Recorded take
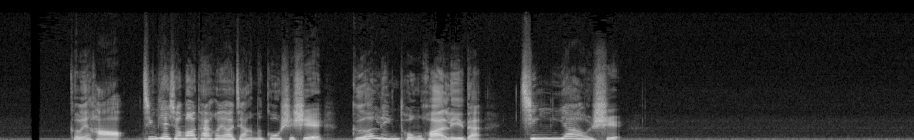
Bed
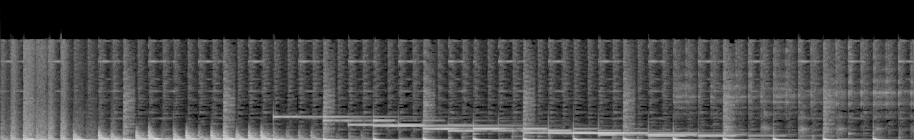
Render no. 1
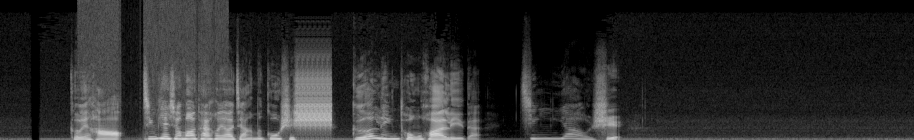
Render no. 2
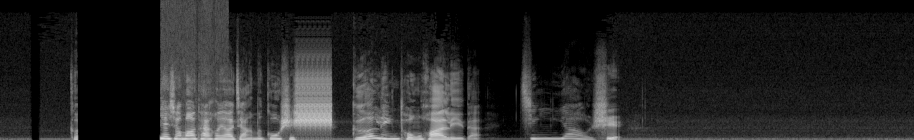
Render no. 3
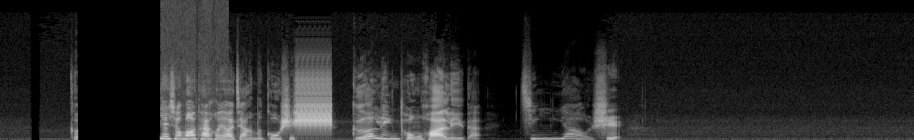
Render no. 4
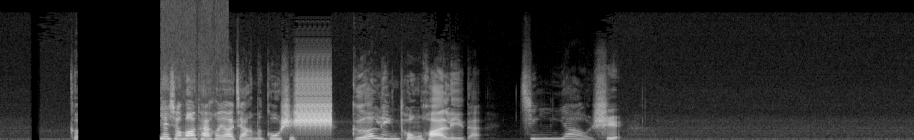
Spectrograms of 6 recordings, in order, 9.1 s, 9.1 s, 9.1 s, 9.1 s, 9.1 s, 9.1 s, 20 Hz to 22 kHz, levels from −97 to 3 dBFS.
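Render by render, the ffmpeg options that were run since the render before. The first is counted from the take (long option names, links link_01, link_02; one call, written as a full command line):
ffmpeg -i in.wav -filter_complex "[0:a]asettb=1/sr,asplit=3[link_01][link_02][link_03];[link_01]atrim=end=0.774[link_04];[link_02]atrim=start=0.77:end=2.28,asetpts=PTS-STARTPTS,afade=type=in:duration=0.004:curve=qsin,afade=type=out:start_time=1.506:duration=0.004:curve=qsin,acrusher=bits=8:dc=4:mix=0:aa=0.000001[link_05];[link_03]atrim=start=2.276[link_06];[link_04][link_05]acrossfade=duration=0.004:curve1=hsin:curve2=qsin[link_07];[link_07][link_06]acrossfade=duration=0.004:curve1=qsin:curve2=hsin,asplit=10[link_08][link_09][link_10][link_11][link_12][link_13][link_14][link_15][link_16][link_17];[link_08]atrim=end=3.012[link_18];[link_09]atrim=start=2.958:end=3.012[link_19];[link_10]atrim=start=2.958:end=3.012[link_20];[link_11]atrim=start=2.958:end=3.012[link_21];[link_12]atrim=start=2.958:end=3.012[link_22];[link_13]atrim=start=2.958:end=3.012[link_23];[link_14]atrim=start=2.958:end=3.012[link_24];[link_15]atrim=start=3.308:end=4.64,asetpts=PTS-STARTPTS,afade=type=out:start_time=1.122:duration=0.21:silence=0.188365[link_25];[link_16]atrim=start=4.64:end=5.93,asetpts=PTS-STARTPTS,volume=-14.5dB[link_26];[link_17]atrim=start=5.93,asetpts=PTS-STARTPTS,afade=type=in:duration=0.21:silence=0.188365[link_27];[link_18][link_19]acrossfade=duration=0.004:curve1=hsin:curve2=hsin[link_28];[link_28][link_20]acrossfade=duration=0.004:curve1=hsin:curve2=hsin[link_29];[link_29][link_21]acrossfade=duration=0.004:curve1=hsin:curve2=hsin[link_30];[link_30][link_22]acrossfade=duration=0.004:curve1=hsin:curve2=hsin[link_31];[link_31][link_23]acrossfade=duration=0.004:curve1=hsin:curve2=hsin[link_32];[link_32][link_24]acrossfade=duration=0.004:curve1=hsin:curve2=hsin[link_33];[link_25][link_26][link_27]concat=n=3:v=0:a=1[link_34];[link_33][link_34]acrossfade=duration=0.004:curve1=hsin:curve2=hsin" out.wav
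ffmpeg -i in.wav -filter_complex "[0:a]asettb=1/sr,asplit=3[link_01][link_02][link_03];[link_01]atrim=end=2.294[link_04];[link_02]atrim=start=2.29:end=4.22,asetpts=PTS-STARTPTS,afade=type=in:duration=0.004:curve=qsin,afade=type=out:start_time=1.926:duration=0.004:curve=qsin,equalizer=frequency=2900:width=6.4:gain=11[link_05];[link_03]atrim=start=4.216[link_06];[link_04][link_05]acrossfade=duration=0.004:curve1=hsin:curve2=qsin[link_07];[link_07][link_06]acrossfade=duration=0.004:curve1=qsin:curve2=hsin,asettb=1/sr,asplit=3[link_08][link_09][link_10];[link_08]atrim=end=4.734[link_11];[link_09]atrim=start=4.73:end=6.11,asetpts=PTS-STARTPTS,afade=type=in:duration=0.004:curve=qsin,afade=type=out:start_time=1.376:duration=0.004:curve=qsin,highpass=frequency=280:width_type=q:width=1.8[link_12];[link_10]atrim=start=6.106[link_13];[link_11][link_12]acrossfade=duration=0.004:curve1=hsin:curve2=qsin[link_14];[link_14][link_13]acrossfade=duration=0.004:curve1=qsin:curve2=hsin,asplit=3[link_15][link_16][link_17];[link_15]atrim=end=0.77,asetpts=PTS-STARTPTS,afade=type=out:start_time=0.766:duration=0.004:curve=hsin[link_18];[link_16]atrim=start=0.77:end=1.6,asetpts=PTS-STARTPTS,volume=0[link_19];[link_17]atrim=start=1.6,asetpts=PTS-STARTPTS,afade=type=in:duration=0.004:curve=hsin[link_20];[link_18][link_19][link_20]concat=n=3:v=0:a=1" out.wav
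ffmpeg -i in.wav -af "highpass=frequency=810:poles=1,equalizer=frequency=1200:width_type=o:width=1.6:gain=6" out.wav
ffmpeg -i in.wav -af "volume=3.5dB,alimiter=limit=-3dB:level=0:latency=1" out.wav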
